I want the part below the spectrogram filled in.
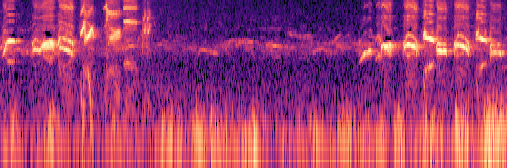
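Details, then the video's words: Morning singing by a common blackbird: a burst of warbled whistles with shrill twittering, a quiet gap with soft distant notes, then another rich looping phrase; low background rumble throughout. "Morgensang - Solsort - Blackbird"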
